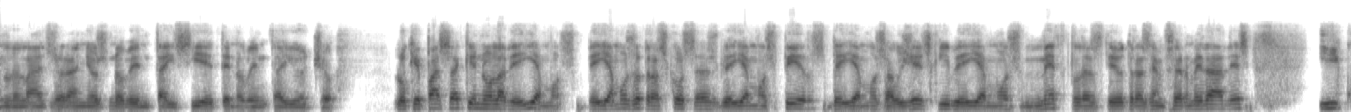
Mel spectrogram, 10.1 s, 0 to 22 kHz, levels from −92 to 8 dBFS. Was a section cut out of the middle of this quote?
no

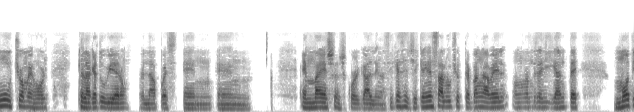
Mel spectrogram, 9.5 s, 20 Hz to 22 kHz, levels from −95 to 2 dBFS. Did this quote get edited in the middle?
no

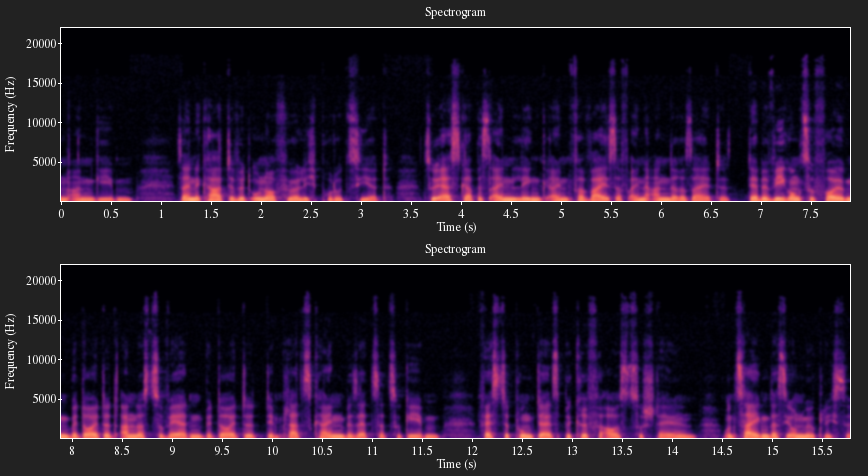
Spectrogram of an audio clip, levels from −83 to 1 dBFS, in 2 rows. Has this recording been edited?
yes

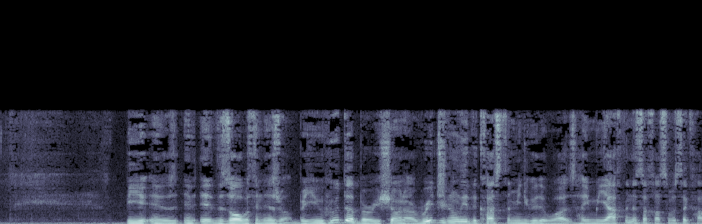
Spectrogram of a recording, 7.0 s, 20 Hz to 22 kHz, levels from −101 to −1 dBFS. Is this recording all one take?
yes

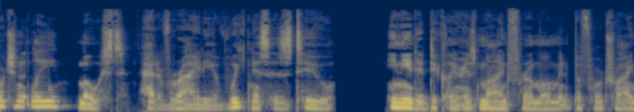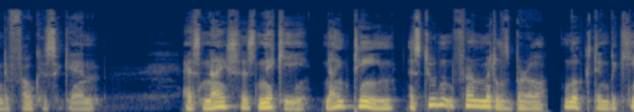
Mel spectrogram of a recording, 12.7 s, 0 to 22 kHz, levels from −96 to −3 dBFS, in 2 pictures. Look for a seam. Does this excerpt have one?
yes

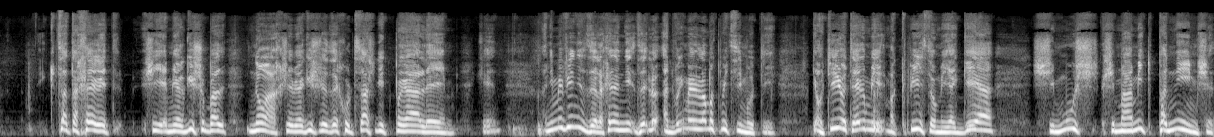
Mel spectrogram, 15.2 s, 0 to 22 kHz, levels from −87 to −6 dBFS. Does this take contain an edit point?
no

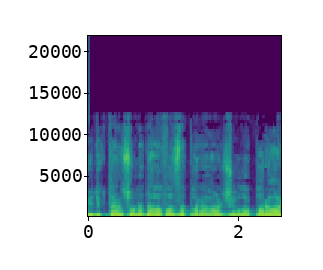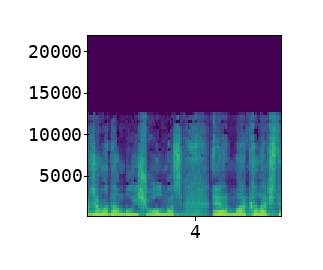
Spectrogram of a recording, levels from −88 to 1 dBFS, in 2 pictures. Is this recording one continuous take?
no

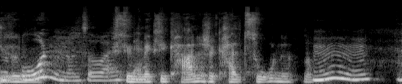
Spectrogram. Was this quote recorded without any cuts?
yes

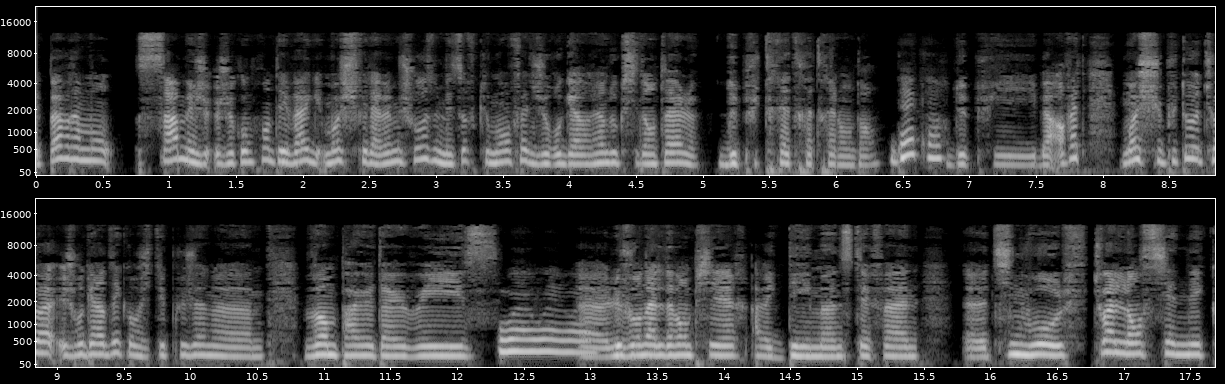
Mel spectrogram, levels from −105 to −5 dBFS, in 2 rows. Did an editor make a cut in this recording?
no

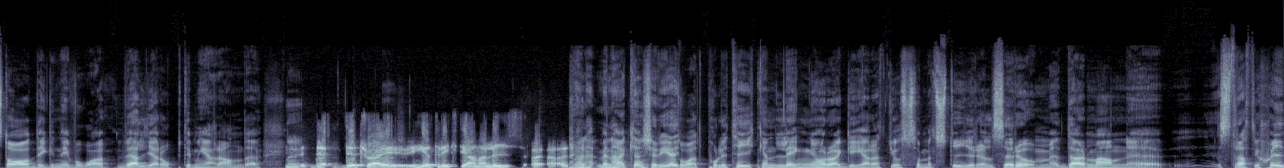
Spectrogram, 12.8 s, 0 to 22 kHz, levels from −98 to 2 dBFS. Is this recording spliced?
yes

